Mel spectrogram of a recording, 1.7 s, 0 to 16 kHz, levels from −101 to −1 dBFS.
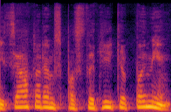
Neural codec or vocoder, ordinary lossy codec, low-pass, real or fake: codec, 44.1 kHz, 3.4 kbps, Pupu-Codec; AAC, 96 kbps; 14.4 kHz; fake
